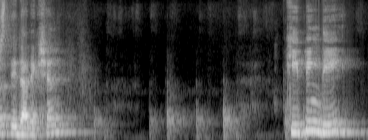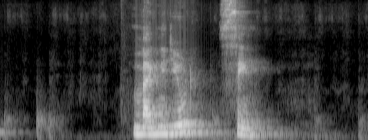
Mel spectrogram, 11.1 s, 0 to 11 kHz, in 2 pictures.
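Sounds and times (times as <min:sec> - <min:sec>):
man speaking: 0:00.0 - 0:01.2, 0:04.3 - 0:05.4, 0:07.5 - 0:09.6
marker pen writing on whiteboard: 0:00.0 - 0:11.0.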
